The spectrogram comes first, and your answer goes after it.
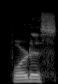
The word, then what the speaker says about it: Fortis: blurb before and man you're the founder of Fortis is that how you say it yeah Fortis spine and sport where you focus on sports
